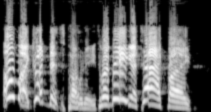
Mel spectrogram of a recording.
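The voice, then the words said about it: Imitates another person's voice. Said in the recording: “We're thinking of going with an Ed Wynn version of Twilight.”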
